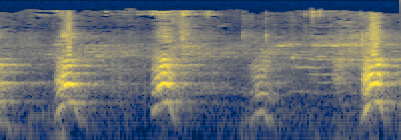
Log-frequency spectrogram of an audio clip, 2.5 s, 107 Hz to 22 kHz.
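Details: Adult male German Shepherd in Ajmer barking aggressively at a visitor; four loud sharp barks spaced about every 0.6 seconds, with quiet gaps between.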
